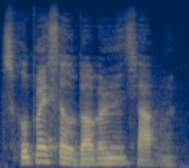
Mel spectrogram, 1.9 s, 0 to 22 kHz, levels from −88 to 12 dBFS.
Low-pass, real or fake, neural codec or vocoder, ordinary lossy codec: none; fake; codec, 44.1 kHz, 1.7 kbps, Pupu-Codec; none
